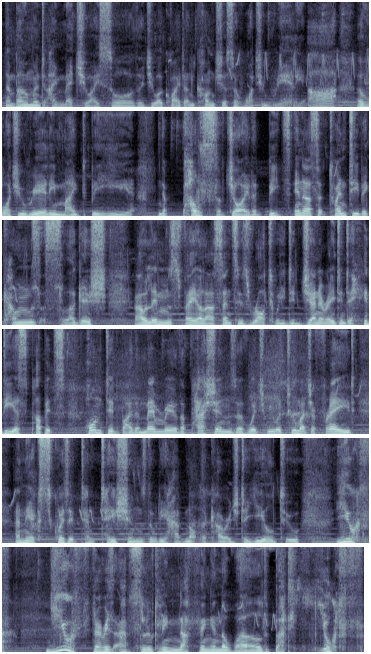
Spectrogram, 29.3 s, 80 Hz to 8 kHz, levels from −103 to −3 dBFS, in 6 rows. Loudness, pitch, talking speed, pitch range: -27 LUFS, 125 Hz, 170 wpm, 110-140 Hz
